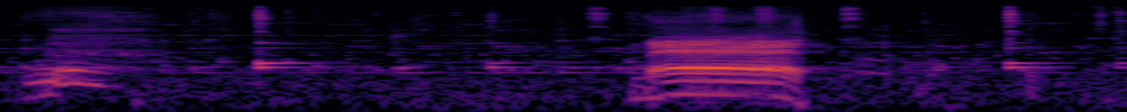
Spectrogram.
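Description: Kangal sheep bleating: a short bleat right at the start, then a louder, longer bleat about three seconds in.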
